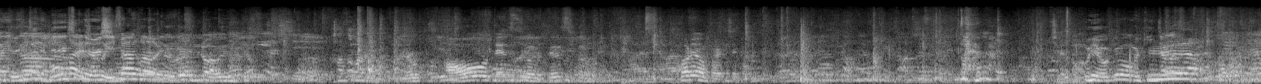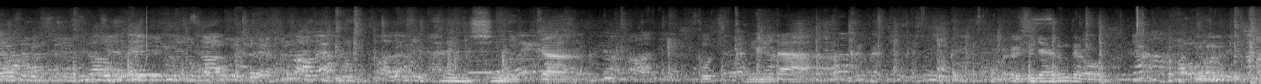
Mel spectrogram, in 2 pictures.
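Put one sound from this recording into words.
Young men talk and laugh with animation, close by.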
